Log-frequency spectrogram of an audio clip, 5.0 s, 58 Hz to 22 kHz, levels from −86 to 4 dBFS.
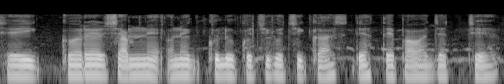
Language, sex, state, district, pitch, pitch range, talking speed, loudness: Bengali, male, Assam, Hailakandi, 110 Hz, 105-115 Hz, 120 wpm, -20 LUFS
